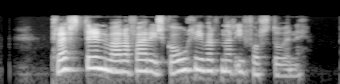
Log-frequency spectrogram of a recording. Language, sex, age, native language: Icelandic, female, 20-29, Icelandic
